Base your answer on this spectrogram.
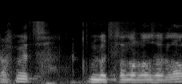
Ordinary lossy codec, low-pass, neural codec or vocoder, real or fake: none; none; codec, 16 kHz, 2 kbps, FreqCodec, smaller model; fake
